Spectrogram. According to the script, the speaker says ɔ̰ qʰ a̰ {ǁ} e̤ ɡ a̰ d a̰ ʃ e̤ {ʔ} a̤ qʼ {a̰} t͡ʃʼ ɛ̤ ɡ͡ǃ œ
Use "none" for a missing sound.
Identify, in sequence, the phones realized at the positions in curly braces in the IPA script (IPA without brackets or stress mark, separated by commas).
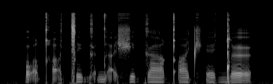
ǀ, k, a̤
